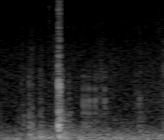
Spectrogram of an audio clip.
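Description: A single sharp mechanical clunk, like a car door latch releasing as a man opens the door and gets out of a car stuck in a downpour, stands out over a steady low rumble of idling engine or ambient noise.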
